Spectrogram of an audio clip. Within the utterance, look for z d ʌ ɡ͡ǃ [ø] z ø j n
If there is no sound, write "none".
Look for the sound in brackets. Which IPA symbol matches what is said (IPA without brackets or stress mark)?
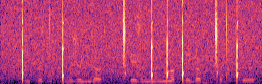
ø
